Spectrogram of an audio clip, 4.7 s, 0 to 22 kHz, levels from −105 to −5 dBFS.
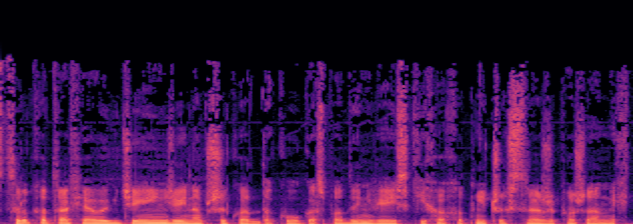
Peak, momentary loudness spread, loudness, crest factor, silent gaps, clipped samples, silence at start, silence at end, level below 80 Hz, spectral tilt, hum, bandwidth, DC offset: -14 dBFS; 8 LU; -30 LUFS; 14 dB; none; under 0.1%; 0 s; 0.05 s; -50 dBFS; -5.5 dB/octave; none; 16 kHz; under 0.1%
